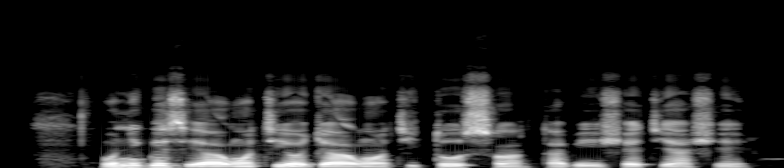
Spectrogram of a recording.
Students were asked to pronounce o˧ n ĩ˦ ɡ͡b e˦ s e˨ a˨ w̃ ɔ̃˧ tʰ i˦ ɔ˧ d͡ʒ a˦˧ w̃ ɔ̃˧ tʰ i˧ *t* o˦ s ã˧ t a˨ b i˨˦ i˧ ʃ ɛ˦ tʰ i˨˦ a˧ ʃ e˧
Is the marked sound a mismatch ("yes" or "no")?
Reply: no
